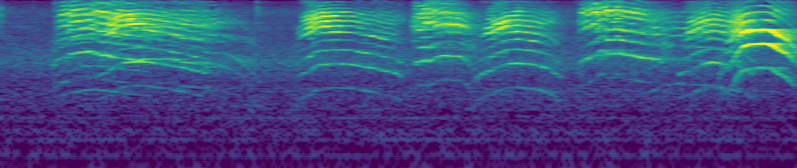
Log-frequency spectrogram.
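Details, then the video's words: Nabi's stray kittens in their early days, crying loudly: about five arched, high-pitched mews with short pauses between them, ending with a louder, higher mew in a quiet setting. "새끼고양이들의 우렁찬 울음소리"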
